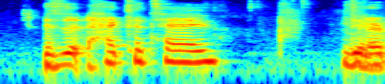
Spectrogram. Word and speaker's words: Hecate: But there are also, I think, you know, like, is it Hecate? Did I pronounce that correctly? Yes. Hecate, I believe.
